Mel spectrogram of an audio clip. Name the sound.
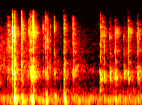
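typing text on iPad on-screen keyboard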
